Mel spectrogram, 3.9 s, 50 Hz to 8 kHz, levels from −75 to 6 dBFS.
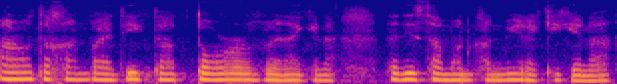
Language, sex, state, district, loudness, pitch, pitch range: Nagamese, female, Nagaland, Dimapur, -16 LUFS, 210 Hz, 200-220 Hz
